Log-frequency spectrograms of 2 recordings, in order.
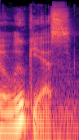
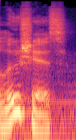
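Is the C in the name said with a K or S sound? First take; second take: K sound; S sound. First: The C is said with a hard K sound. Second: The C is said with a soft S sound. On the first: The speaker calls it right. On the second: The speaker calls it wrong.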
